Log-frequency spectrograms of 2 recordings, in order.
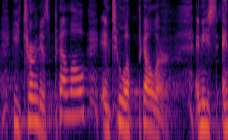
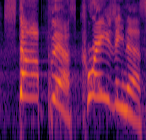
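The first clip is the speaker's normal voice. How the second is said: much higher, louder slow yell; inner shout; 11 semitones higher, 6 dB louder, much slower than usual. Retold or imitated. Driver silently screaming at the cop holding the breathalyzer. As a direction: yell it in your head. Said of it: "I'm thinking to myself".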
